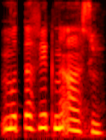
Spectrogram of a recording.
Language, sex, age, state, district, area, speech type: Kashmiri, male, 18-30, Jammu and Kashmir, Kulgam, rural, read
